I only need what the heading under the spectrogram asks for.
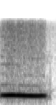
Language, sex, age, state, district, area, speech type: Nepali, female, 18-30, West Bengal, Jalpaiguri, rural, conversation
